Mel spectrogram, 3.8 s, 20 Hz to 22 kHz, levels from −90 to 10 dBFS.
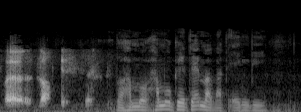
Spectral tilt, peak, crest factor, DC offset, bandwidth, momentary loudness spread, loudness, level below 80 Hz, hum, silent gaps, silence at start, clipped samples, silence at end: -6.5 dB/octave; -6 dBFS; 24 dB; under 0.1%; 7.6 kHz; 18 LU; -31 LUFS; -54 dBFS; none; none; 0.05 s; under 0.1%; 0.05 s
